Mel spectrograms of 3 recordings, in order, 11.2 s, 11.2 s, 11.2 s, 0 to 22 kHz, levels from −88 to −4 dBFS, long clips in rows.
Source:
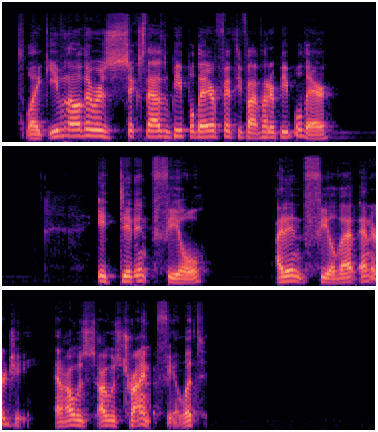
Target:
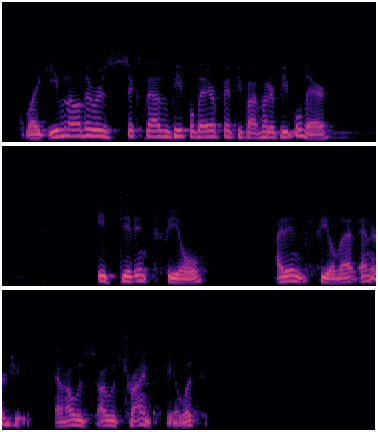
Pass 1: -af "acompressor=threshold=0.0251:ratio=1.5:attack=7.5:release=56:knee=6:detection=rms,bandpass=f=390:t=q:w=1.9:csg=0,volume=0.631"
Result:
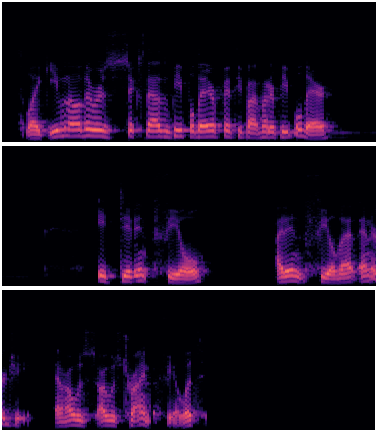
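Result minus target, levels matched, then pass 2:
500 Hz band +4.5 dB
-af "acompressor=threshold=0.0251:ratio=1.5:attack=7.5:release=56:knee=6:detection=rms,bandpass=f=190:t=q:w=1.9:csg=0,volume=0.631"

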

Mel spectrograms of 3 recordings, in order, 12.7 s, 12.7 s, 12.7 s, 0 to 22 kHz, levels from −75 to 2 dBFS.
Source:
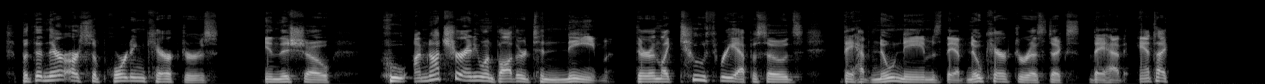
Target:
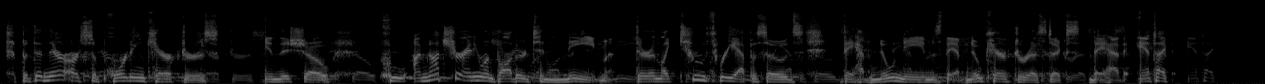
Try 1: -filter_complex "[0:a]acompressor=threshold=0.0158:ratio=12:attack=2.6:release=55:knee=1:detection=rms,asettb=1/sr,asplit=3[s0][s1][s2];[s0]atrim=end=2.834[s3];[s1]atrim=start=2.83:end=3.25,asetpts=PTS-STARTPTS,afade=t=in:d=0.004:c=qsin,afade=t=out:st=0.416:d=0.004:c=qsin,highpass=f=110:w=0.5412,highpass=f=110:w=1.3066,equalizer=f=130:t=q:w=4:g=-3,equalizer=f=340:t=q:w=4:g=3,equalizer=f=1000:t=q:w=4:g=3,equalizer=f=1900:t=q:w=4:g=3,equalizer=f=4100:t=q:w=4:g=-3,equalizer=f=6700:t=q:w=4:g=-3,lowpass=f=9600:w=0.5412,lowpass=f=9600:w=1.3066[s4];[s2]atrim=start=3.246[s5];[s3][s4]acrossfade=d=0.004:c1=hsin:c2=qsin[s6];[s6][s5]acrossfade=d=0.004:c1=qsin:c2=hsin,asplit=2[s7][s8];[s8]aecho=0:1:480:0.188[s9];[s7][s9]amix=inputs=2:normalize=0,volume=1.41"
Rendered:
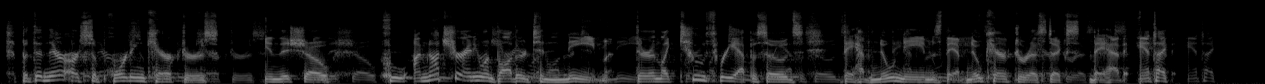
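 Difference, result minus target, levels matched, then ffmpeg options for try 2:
compression: peak gain reduction -6 dB
-filter_complex "[0:a]acompressor=threshold=0.0075:ratio=12:attack=2.6:release=55:knee=1:detection=rms,asettb=1/sr,asplit=3[s0][s1][s2];[s0]atrim=end=2.834[s3];[s1]atrim=start=2.83:end=3.25,asetpts=PTS-STARTPTS,afade=t=in:d=0.004:c=qsin,afade=t=out:st=0.416:d=0.004:c=qsin,highpass=f=110:w=0.5412,highpass=f=110:w=1.3066,equalizer=f=130:t=q:w=4:g=-3,equalizer=f=340:t=q:w=4:g=3,equalizer=f=1000:t=q:w=4:g=3,equalizer=f=1900:t=q:w=4:g=3,equalizer=f=4100:t=q:w=4:g=-3,equalizer=f=6700:t=q:w=4:g=-3,lowpass=f=9600:w=0.5412,lowpass=f=9600:w=1.3066[s4];[s2]atrim=start=3.246[s5];[s3][s4]acrossfade=d=0.004:c1=hsin:c2=qsin[s6];[s6][s5]acrossfade=d=0.004:c1=qsin:c2=hsin,asplit=2[s7][s8];[s8]aecho=0:1:480:0.188[s9];[s7][s9]amix=inputs=2:normalize=0,volume=1.41"

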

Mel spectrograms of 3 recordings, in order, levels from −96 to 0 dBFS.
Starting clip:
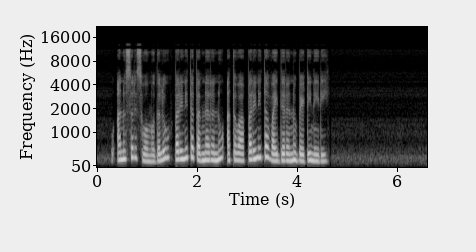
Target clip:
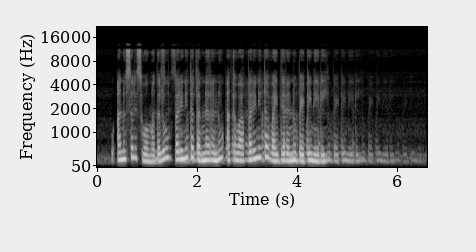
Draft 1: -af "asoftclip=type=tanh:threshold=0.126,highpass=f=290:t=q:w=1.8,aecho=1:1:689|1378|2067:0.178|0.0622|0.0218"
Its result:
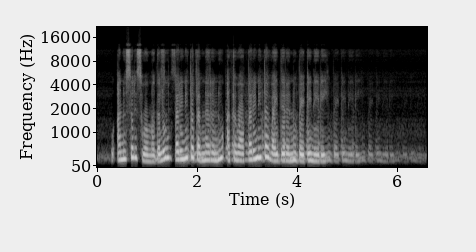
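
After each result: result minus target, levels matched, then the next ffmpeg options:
saturation: distortion +16 dB; 125 Hz band -6.5 dB
-af "asoftclip=type=tanh:threshold=0.422,highpass=f=290:t=q:w=1.8,aecho=1:1:689|1378|2067:0.178|0.0622|0.0218"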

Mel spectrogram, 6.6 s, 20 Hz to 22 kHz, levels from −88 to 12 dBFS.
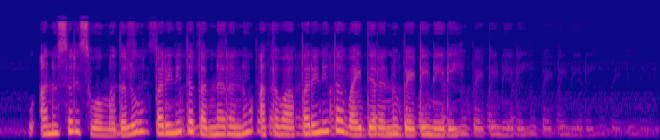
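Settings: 125 Hz band -7.0 dB
-af "asoftclip=type=tanh:threshold=0.422,highpass=f=130:t=q:w=1.8,aecho=1:1:689|1378|2067:0.178|0.0622|0.0218"

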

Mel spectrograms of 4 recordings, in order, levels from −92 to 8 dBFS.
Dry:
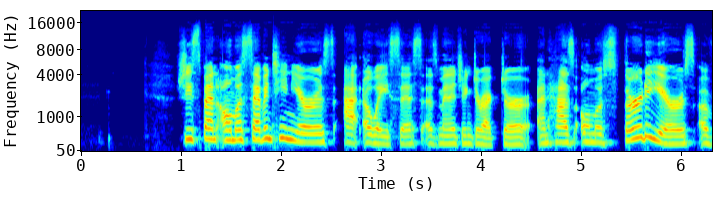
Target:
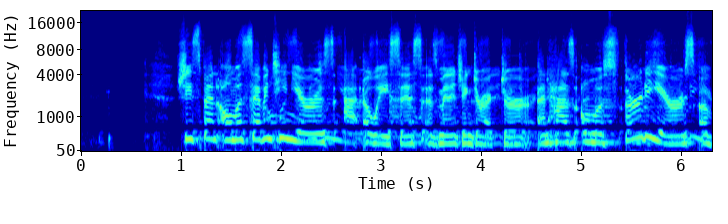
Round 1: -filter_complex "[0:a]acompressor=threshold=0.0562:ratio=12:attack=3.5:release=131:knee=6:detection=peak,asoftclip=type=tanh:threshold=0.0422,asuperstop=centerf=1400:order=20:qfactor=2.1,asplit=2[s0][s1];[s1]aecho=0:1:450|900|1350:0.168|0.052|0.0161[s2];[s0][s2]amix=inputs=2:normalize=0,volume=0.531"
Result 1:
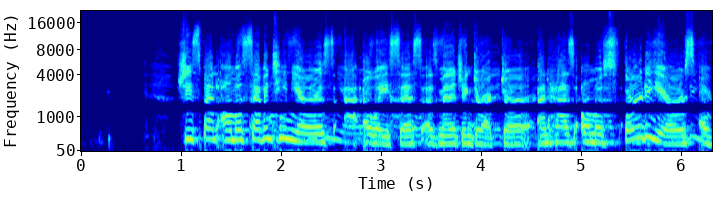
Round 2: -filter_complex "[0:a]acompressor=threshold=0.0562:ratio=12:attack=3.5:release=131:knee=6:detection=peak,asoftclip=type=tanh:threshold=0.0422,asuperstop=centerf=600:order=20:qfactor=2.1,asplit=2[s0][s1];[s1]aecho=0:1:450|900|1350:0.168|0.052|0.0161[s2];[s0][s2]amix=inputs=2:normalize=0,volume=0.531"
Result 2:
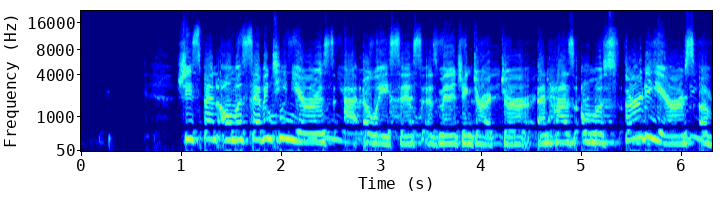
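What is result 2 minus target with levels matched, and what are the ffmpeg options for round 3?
compression: peak gain reduction -6 dB
-filter_complex "[0:a]acompressor=threshold=0.0266:ratio=12:attack=3.5:release=131:knee=6:detection=peak,asoftclip=type=tanh:threshold=0.0422,asuperstop=centerf=600:order=20:qfactor=2.1,asplit=2[s0][s1];[s1]aecho=0:1:450|900|1350:0.168|0.052|0.0161[s2];[s0][s2]amix=inputs=2:normalize=0,volume=0.531"

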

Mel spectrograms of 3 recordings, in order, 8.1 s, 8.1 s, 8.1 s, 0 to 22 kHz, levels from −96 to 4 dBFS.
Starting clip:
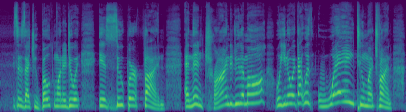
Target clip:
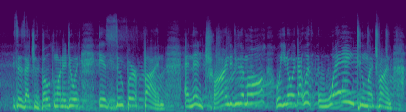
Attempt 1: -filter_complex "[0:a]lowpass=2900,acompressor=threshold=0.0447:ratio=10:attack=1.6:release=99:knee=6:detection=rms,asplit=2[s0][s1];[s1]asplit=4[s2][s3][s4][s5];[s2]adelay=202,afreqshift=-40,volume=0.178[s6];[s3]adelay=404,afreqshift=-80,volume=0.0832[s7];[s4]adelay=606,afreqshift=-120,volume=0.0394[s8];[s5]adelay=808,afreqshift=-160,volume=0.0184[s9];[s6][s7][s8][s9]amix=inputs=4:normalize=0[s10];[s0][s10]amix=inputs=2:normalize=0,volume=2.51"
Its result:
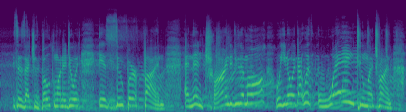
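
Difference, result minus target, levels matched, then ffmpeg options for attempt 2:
4 kHz band +4.5 dB
-filter_complex "[0:a]lowpass=2900,acompressor=threshold=0.0447:ratio=10:attack=1.6:release=99:knee=6:detection=rms,highshelf=f=2300:g=-8,asplit=2[s0][s1];[s1]asplit=4[s2][s3][s4][s5];[s2]adelay=202,afreqshift=-40,volume=0.178[s6];[s3]adelay=404,afreqshift=-80,volume=0.0832[s7];[s4]adelay=606,afreqshift=-120,volume=0.0394[s8];[s5]adelay=808,afreqshift=-160,volume=0.0184[s9];[s6][s7][s8][s9]amix=inputs=4:normalize=0[s10];[s0][s10]amix=inputs=2:normalize=0,volume=2.51"

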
